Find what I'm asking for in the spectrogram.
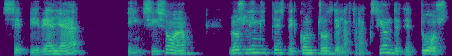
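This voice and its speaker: Gravelly, husky male lecturer. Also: on the high side, animated, slow, mellow. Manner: explanatory, frequent tag questions. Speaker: teacher. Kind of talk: recorded lecture over screen. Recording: dull lo-fi recording.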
